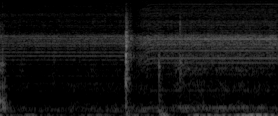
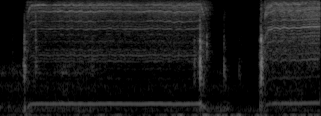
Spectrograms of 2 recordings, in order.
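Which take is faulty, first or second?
first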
